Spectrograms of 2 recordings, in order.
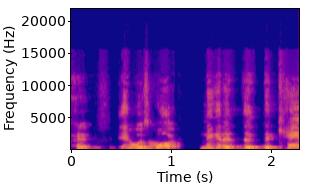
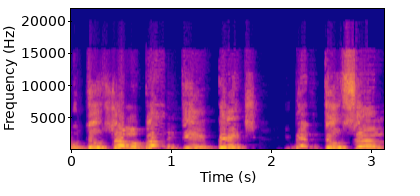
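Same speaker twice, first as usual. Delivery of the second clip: put-on grandmother voice, loud and scolding; 5 dB louder than usual. Retelling grandma's answer after a big brother ate his chips: imitating grandma scolding. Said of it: "she was like".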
